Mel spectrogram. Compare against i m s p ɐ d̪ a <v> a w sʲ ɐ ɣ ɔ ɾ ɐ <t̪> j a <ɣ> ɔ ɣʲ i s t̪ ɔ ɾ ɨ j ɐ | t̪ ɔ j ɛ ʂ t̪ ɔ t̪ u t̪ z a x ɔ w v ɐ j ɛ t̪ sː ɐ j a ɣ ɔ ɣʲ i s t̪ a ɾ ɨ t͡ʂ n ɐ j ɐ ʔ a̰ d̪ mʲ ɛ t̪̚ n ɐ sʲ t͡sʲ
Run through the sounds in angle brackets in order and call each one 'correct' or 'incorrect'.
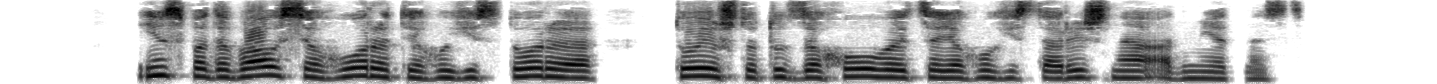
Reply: incorrect, correct, correct

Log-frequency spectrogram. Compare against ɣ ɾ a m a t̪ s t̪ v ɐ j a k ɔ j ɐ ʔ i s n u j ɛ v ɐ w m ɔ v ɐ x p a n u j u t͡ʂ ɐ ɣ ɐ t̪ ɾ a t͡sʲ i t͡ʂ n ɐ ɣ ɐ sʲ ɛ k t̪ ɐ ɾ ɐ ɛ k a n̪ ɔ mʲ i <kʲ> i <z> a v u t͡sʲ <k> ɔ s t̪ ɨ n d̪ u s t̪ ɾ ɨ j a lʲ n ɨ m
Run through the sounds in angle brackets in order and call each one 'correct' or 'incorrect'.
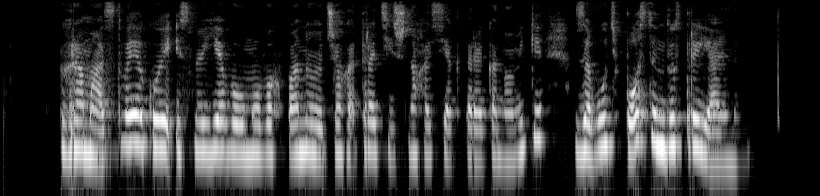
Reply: correct, correct, incorrect

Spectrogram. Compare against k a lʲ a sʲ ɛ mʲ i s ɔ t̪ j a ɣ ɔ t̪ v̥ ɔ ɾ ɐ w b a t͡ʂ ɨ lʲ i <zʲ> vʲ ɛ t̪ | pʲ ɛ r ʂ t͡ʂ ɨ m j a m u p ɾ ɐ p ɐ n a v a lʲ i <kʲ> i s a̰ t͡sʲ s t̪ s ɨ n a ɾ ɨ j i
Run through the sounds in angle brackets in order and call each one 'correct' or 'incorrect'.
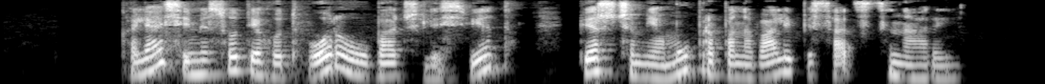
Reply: incorrect, incorrect

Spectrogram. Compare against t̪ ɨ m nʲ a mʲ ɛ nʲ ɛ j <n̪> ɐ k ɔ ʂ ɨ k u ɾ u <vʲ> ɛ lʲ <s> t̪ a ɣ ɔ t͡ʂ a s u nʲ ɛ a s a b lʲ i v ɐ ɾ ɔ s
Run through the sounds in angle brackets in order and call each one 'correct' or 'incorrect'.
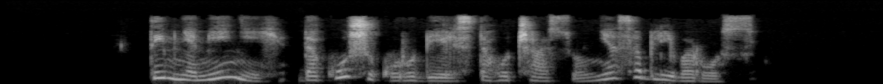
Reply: incorrect, incorrect, correct

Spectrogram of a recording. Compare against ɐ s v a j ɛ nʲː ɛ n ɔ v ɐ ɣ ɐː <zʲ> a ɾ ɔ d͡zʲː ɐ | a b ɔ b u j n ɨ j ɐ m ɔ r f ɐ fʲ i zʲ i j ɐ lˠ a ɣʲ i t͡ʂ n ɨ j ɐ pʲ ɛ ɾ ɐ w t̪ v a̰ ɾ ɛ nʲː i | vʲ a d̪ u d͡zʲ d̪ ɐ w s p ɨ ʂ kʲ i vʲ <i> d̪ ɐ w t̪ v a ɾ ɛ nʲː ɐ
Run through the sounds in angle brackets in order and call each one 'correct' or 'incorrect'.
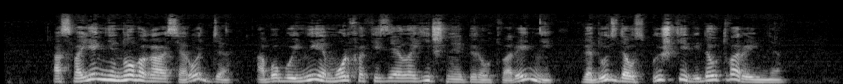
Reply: incorrect, correct

